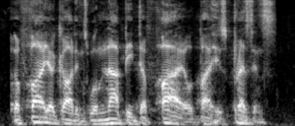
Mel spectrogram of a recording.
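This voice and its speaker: A man performs a put-on character voice at a very deep, low pitch. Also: moderate pace. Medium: video game. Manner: terse, grave.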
